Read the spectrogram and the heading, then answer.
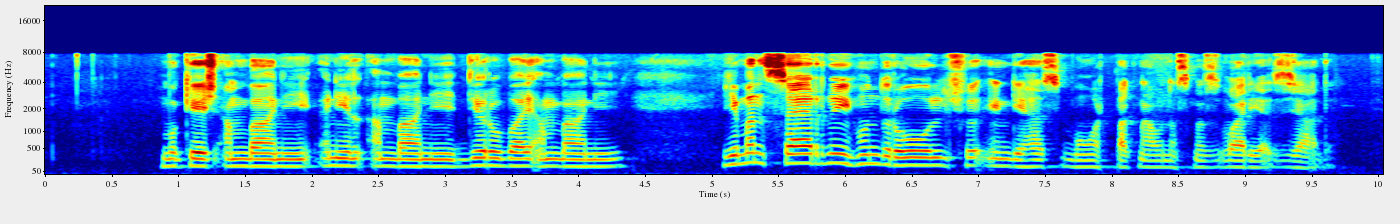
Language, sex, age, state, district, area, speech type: Kashmiri, male, 18-30, Jammu and Kashmir, Anantnag, rural, spontaneous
